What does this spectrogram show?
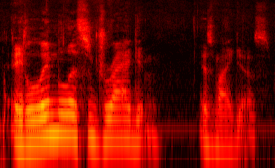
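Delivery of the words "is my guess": ordinary delivery, nothing marked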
